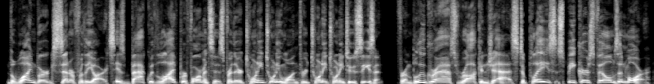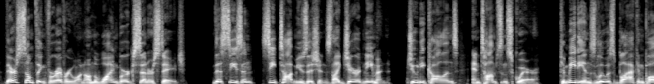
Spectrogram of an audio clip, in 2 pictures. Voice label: Promotional Video; Weinberg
